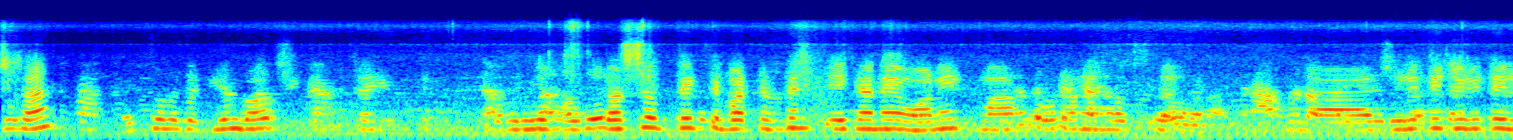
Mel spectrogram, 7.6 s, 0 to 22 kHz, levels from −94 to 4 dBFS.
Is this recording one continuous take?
yes; 0 cuts

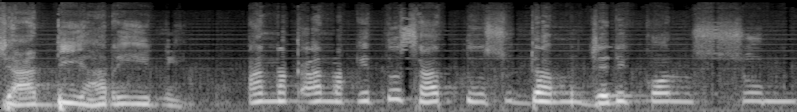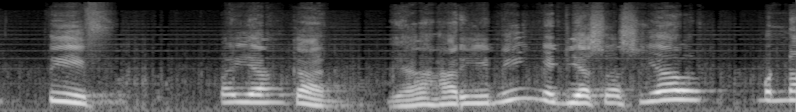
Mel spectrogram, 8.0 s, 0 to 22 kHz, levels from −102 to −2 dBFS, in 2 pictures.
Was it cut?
yes; 1 cut; at 1.1 s

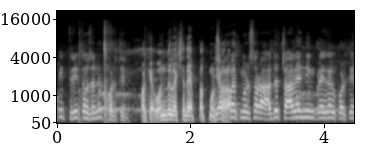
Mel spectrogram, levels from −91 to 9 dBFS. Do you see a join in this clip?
no; 0 cuts

